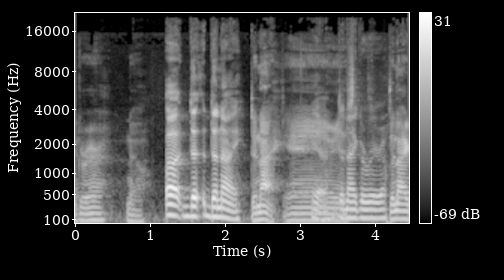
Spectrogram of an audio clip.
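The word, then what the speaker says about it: Danai: Diana Guerrera? No. Denai. Denai.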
